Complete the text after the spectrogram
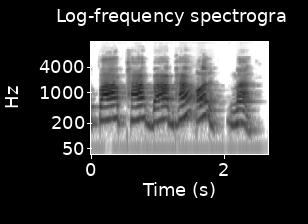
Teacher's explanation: हम लोग पा बोलते हैं तो मेरा दोनों ओठ सटता है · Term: ओष्ठ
